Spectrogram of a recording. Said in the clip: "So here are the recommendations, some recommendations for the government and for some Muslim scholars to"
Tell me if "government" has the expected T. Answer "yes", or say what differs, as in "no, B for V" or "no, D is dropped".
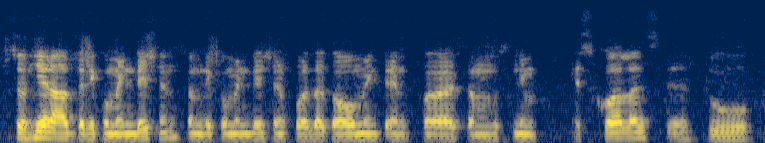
yes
